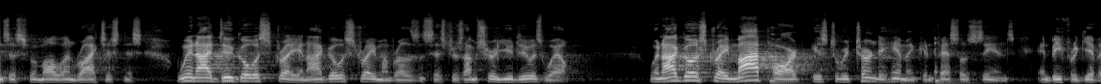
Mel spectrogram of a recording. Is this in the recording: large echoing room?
yes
